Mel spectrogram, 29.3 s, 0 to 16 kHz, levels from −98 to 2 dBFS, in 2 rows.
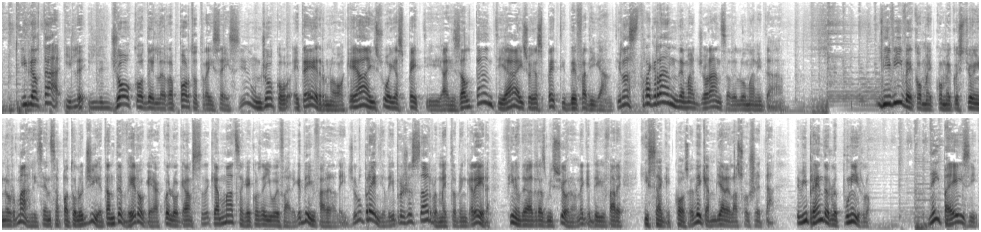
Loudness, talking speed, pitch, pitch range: -23 LUFS, 175 wpm, 120 Hz, 105-165 Hz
